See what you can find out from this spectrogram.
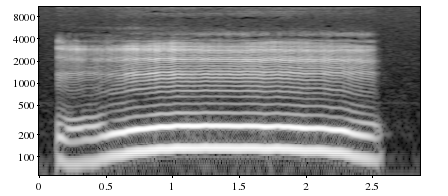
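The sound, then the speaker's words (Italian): An ox lets out one long, steady moo lasting over two seconds, deep, droning and loud, with no other sounds around it. “rispose il bue”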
